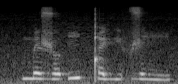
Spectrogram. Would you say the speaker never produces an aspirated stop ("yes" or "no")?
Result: yes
